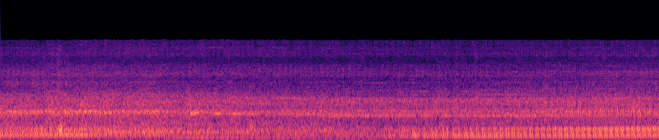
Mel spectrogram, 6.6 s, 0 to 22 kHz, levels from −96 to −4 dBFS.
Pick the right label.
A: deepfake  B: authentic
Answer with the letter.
B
